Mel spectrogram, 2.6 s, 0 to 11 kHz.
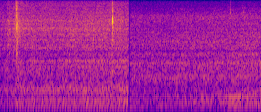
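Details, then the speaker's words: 2002 Chevy Cavalier after a crank-no-start with no PCM communication, traced to a fuse: engine now starts and idles cleanly with a smooth, even low hum and no misses or knocks. "I'm going to try to start it and you see we are running and so our problem is an issue with the fuse"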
